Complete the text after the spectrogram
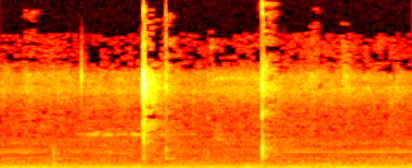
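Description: A spoon clinks against a metal bowl.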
